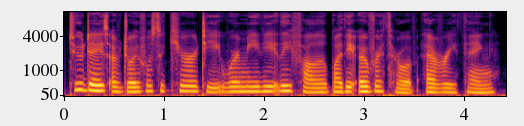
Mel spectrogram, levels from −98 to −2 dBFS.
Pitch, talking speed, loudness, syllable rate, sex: 185 Hz, 205 wpm, -18 LUFS, 7.0 syllables/s, female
